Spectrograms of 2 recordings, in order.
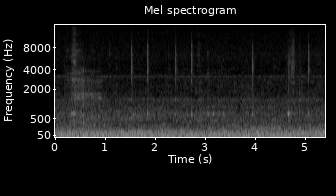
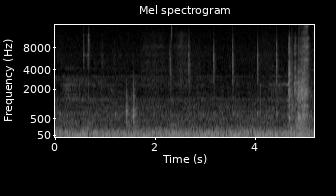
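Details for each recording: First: Modern 30-hour cuckoo clock with brand-new replacement movement on a test stand, after bending the crutch to adjust beat: crisp, evenly spaced ticks with equal tick-tock gaps; clock now running in beat. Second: Modern 30-hour cuckoo clock with brand-new replacement movement, on a test stand with weights and pendulum fitted: quiet ticking with uneven gaps between tick and tock; slightly out of beat, corrected by bending the crutch.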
